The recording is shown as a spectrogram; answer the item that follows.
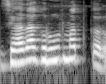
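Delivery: plain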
